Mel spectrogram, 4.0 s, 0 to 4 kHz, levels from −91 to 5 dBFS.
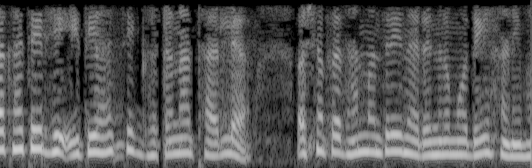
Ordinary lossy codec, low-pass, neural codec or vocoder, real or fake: AAC, 24 kbps; 3.6 kHz; none; real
